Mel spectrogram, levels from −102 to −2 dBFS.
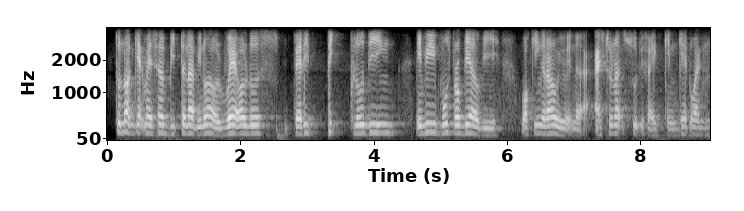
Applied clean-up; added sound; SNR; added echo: neural mask model Resemble Enhance denoiser.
